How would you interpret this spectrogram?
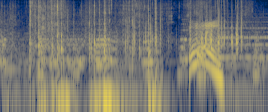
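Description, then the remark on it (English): Someone bites and chews dry, uncooked spaghetti noodles instead of waiting for the water to boil, making a rapid series of loud, brittle crunches and snaps, followed by a brief voiced exclamation that swoops up and down in pitch. “Crunchy!”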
